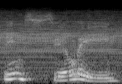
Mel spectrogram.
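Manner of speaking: cooing to dog. Real, not acted. Talking to dog while grooming.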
